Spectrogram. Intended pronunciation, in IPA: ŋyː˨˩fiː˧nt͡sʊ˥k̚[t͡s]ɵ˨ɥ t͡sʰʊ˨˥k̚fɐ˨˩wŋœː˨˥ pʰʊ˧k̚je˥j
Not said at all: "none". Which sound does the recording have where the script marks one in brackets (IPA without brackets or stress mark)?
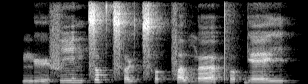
t͡sʰ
